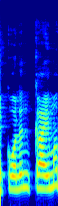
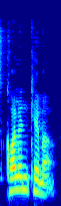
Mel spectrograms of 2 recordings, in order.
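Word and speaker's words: collenchyma: बहुत से और प्रोनाउंसिएशंस भी अवेलेबल है, खासतौर पे हमारे इस कॉन्टिनेंट के पार्ट में, तो बहुत से लोग इसे कोलेन्काइमा भी बोलते हैं, बट the true pronunciation is कोलेन्किमा एंड पेरेन्किमा।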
